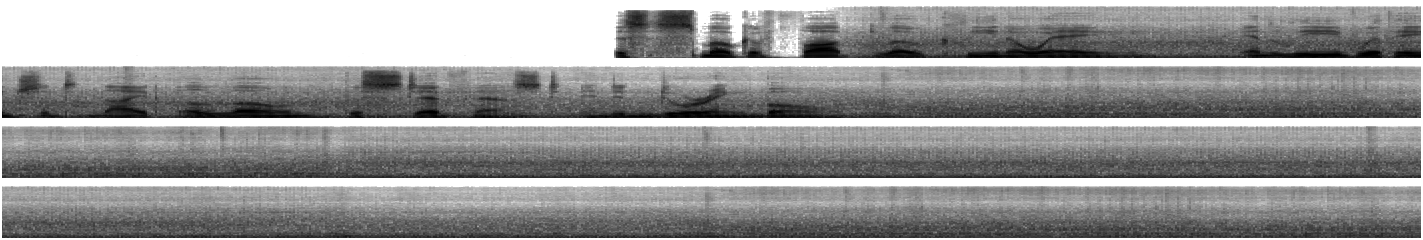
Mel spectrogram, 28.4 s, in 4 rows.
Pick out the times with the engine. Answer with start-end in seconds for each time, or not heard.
4.1-28.3.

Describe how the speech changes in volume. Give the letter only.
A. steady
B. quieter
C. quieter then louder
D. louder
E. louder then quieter
A.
